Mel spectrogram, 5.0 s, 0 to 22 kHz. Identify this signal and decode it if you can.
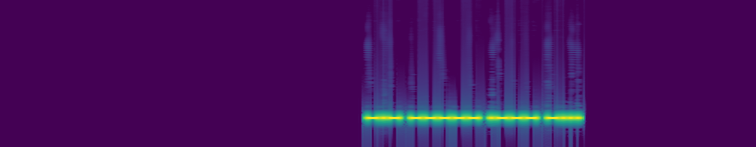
Morse code, heard as a keyed tone, about 47 wpm, 700 Hz. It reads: K0JB
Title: USA Call Signs - 4 Characters - Repeated 3x - 50wpm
